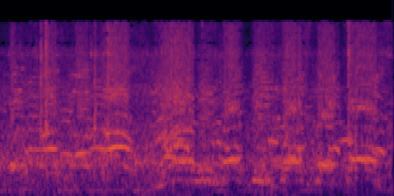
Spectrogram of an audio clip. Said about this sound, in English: Today, when news of Bashir's arrest spread, celebrations roared across the capital, Khartoum.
